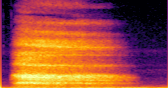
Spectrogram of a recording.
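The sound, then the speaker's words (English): A slow, deep breath taken during a guided mindfulness breathing exercise. A single airy rush lasts about two seconds and then fades, over a steady low hum. “trying to focus our full attention on the sensation of the breath. Breathing in and breathing out.”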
